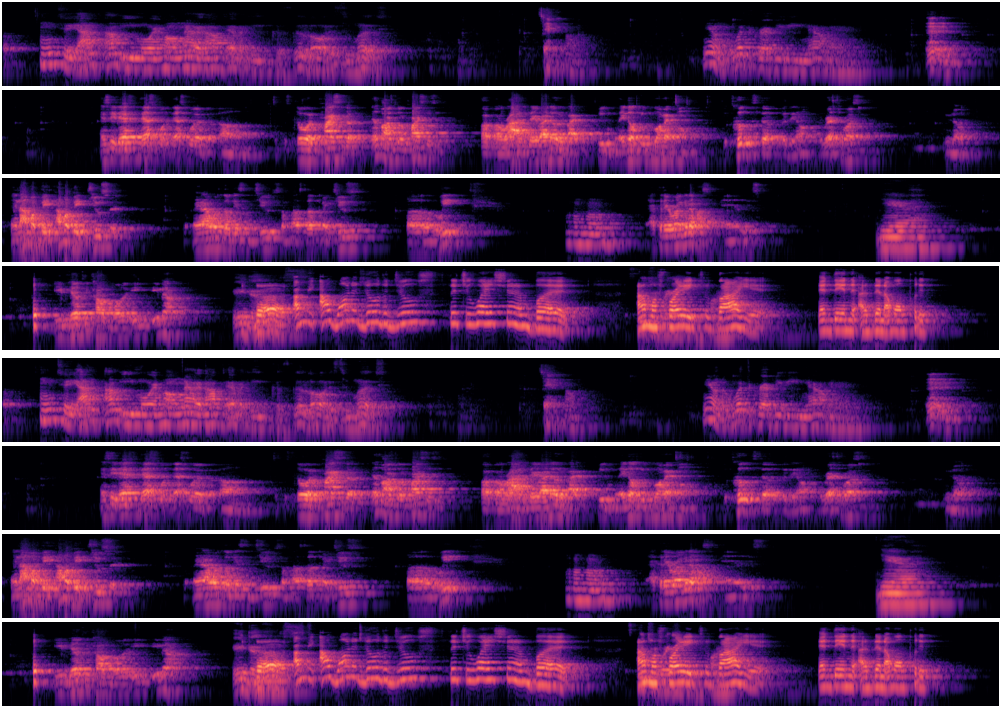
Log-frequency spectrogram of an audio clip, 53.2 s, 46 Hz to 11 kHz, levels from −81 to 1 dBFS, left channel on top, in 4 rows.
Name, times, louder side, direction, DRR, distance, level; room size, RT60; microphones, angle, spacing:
voice 1, 0.5-5.1 7.5-7.7 9.3-11.4 34.1-34.7 38.3-38.9 43.0-43.7 48.4-49.5, right 2 dB, 70° right, 2 dB, 1.2 m, -34 dB
voice 2, 12.3-12.6 14.6-16.5 17.2-19.0 19.7-21.0 21.3-22.5 23.0-24.7 25.9-26.1 26.7-28.1 29.1-31.3 32.0-32.6 35.2-36.6 40.6-42.2, left 1 dB, 35° left, 1 dB, 0.9 m, -27 dB
voice 3, 43.1-47.5 48.4-50.1 50.8-52.2, equal, 5° left, 7 dB, 0.4 m, -24 dB
10.0 x 3.5 x 4.9 m, 1.1 s
head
